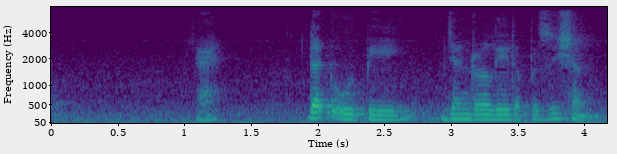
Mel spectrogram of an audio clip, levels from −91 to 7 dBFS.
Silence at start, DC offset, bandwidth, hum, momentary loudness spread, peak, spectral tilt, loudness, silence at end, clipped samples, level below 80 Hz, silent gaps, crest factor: 0 s; under 0.1%; 7.6 kHz; none; 23 LU; -16 dBFS; -8 dB/octave; -37 LUFS; 0 s; under 0.1%; -58 dBFS; none; 22 dB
